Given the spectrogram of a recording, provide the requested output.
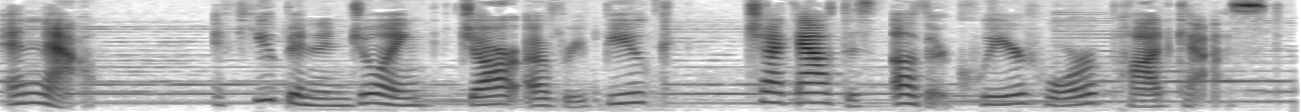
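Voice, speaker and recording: A woman reading out a podcast's credits steadily and clearly. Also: mid-range voice, expressive, measured pace, over music. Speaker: credits reader.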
